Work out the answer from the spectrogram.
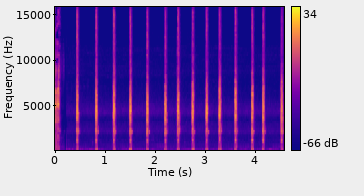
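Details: Eastern olivaceous warbler giving short, dry clicking calls, one sharp tick roughly every third of a second in a steady series, with a quiet background.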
